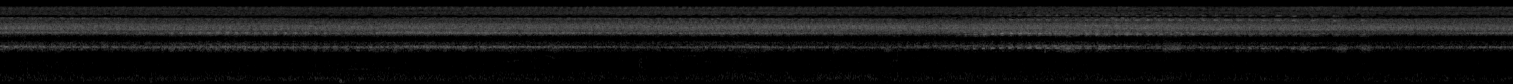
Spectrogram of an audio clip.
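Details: Unbroken high-pitched insect chorus in Zama in summer, a sustained shimmering drone with a steady band below it, swelling slightly in loudness near the end.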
